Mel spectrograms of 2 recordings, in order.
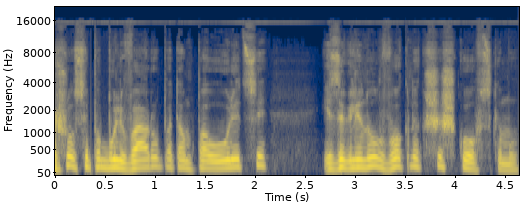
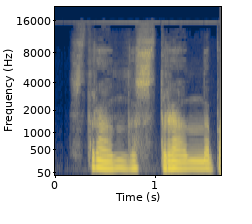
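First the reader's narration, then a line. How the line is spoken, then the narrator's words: Muttered. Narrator (Russian): пробормотал Ачмианов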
